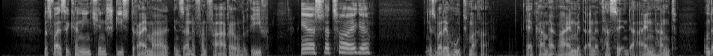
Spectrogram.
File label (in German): Trickstimmen; Alice im Wunderland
